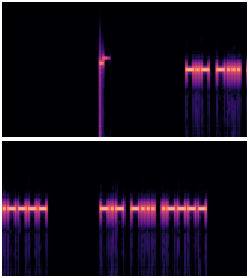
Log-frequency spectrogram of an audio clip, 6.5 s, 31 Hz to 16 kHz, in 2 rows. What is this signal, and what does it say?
Morse code, heard as a keyed tone, about 36 wpm, 700 Hz. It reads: KB1 KB1
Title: USA Call Sign Prefixes - Repeated 2x - 35wpm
